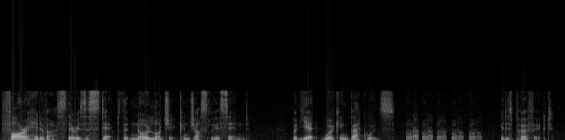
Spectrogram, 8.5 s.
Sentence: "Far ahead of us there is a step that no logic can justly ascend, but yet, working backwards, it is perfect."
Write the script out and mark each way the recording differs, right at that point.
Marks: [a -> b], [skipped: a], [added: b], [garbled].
"Far ahead of us there is a step that no logic can justly ascend, but yet, working backwards, it is perfect."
